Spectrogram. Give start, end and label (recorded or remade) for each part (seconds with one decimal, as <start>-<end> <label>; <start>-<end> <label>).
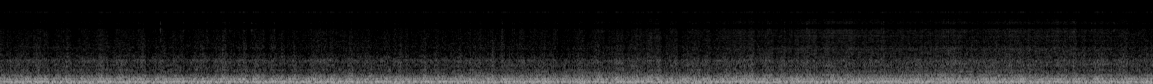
0.0-1.5 remade; 1.5-6.2 recorded; 6.2-9.4 remade; 9.4-11.5 recorded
